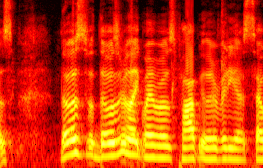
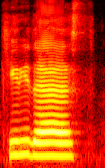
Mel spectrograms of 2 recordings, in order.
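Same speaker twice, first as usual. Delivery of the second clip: high, loud put-on anime-girl greeting; playful fake cute voice; mock Japanese greeting; 6 semitones higher, 6 dB louder than usual. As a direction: chirp it like a cartoon character.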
